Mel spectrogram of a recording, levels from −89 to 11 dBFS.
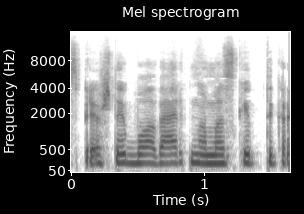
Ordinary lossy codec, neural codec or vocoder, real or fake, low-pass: AAC, 48 kbps; codec, 44.1 kHz, 7.8 kbps, DAC; fake; 14.4 kHz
